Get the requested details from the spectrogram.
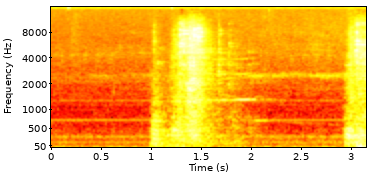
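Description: A heavy metal gate creaks open.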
